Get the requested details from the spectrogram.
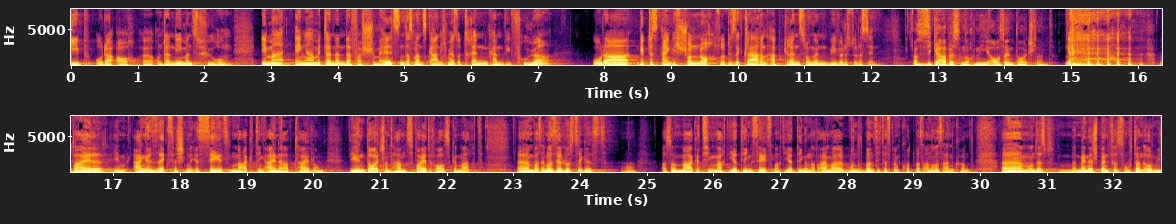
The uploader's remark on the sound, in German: Spezialfolge Live vom Online Marketing Day. Die Folge wurde mit live Publikum beim Online Marketing Day 2023 in der Soester Stadthalle aufgezeichnet.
